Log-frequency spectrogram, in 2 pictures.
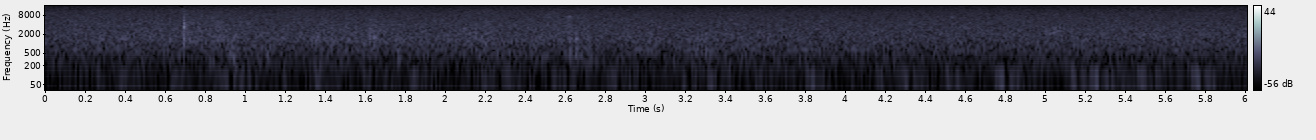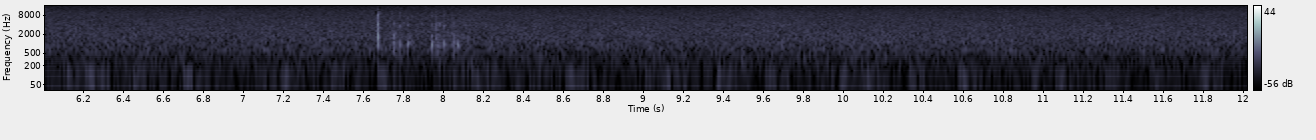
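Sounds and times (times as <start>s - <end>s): steady hiss: 0.0s - 12.0s
faint tick: 0.6s - 1.0s, 8.4s - 8.6s.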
